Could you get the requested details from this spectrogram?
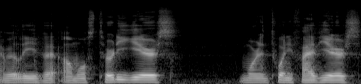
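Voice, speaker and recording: In a French accent, a man speaks at a fairly low pitch. His intonation is monotone and flat. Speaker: gaming commentator. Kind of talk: casual commentary. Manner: halting, with many fillers and restarts.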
